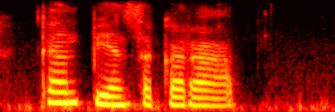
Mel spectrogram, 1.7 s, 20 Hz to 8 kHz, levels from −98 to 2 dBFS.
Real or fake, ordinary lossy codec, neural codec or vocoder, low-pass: real; Opus, 16 kbps; none; 7.2 kHz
